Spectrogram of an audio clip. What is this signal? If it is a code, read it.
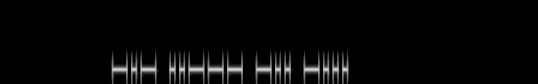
Morse code, heard as a keyed tone, about 25 wpm, 700 Hz. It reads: K2DB
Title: Easy Call Signs Repeated 3x - 25wpm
